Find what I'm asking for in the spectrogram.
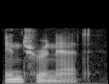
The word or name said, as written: intranet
